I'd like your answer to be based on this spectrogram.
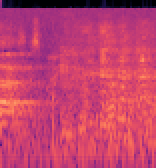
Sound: laughter

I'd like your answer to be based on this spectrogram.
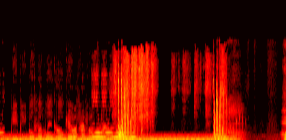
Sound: alien language noises; alien background noises

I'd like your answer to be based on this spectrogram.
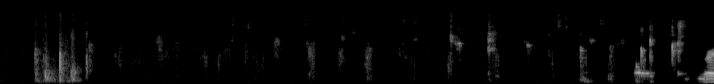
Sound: applause

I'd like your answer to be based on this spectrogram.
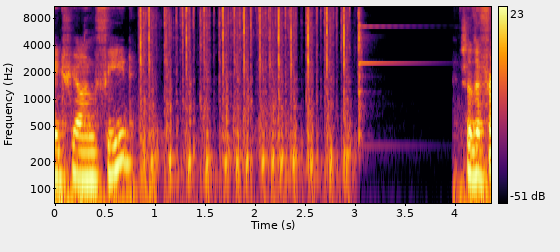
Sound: typewriter keys clacking

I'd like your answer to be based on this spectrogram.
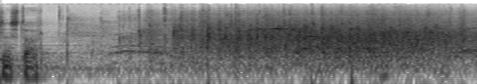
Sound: audience applauding

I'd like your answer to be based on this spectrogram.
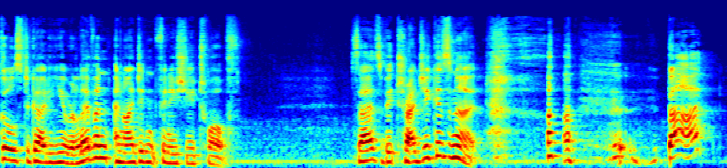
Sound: chuckles

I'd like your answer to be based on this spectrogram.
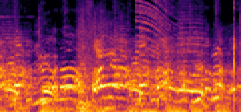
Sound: thump

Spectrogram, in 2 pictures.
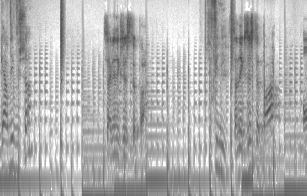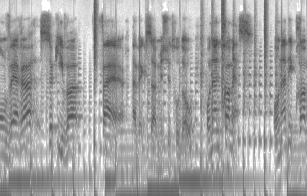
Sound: speaking French

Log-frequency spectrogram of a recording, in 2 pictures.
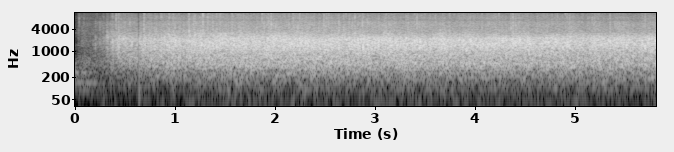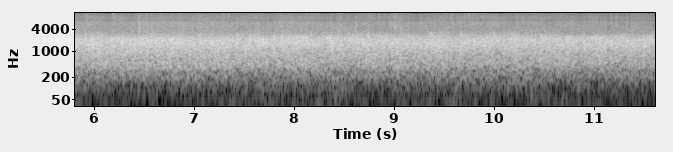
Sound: applause

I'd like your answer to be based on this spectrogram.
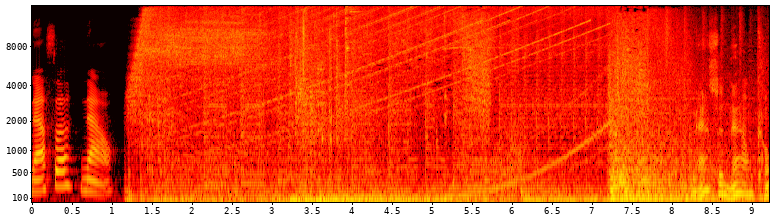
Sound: sound Effects

